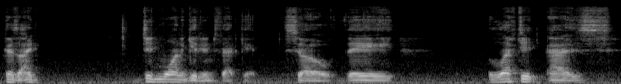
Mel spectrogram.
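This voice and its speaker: Male podcast host, very low voice, unhurried and halting, faint rumble under the recording. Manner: hesitant, soft-spoken, many pauses and fillers. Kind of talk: casual spoken introduction.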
